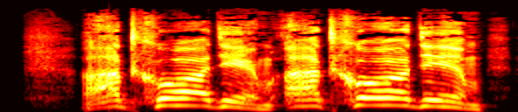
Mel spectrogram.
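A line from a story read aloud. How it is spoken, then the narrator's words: Desperate distant yelling. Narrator (Russian): отчаянно заорал где-то позади Платон Саблин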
